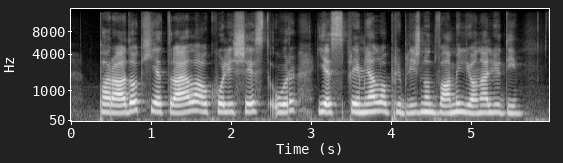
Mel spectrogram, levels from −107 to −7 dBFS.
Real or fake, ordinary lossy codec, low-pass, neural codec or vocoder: fake; none; 14.4 kHz; autoencoder, 48 kHz, 128 numbers a frame, DAC-VAE, trained on Japanese speech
